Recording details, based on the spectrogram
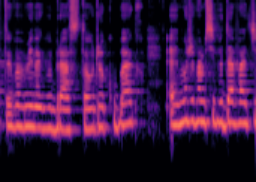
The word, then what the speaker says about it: Stojo: Myślę, że teraz wielu z Was już szokuje, że kubki Stojo wymawia się Stojo, bo to nie jest polska firma.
